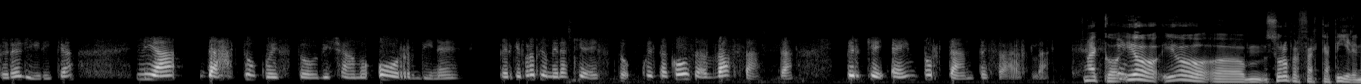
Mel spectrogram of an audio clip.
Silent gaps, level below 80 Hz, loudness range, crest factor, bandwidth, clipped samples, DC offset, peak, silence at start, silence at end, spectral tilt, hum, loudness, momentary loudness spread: none; -74 dBFS; 4 LU; 20 dB; 12 kHz; under 0.1%; under 0.1%; -6 dBFS; 0 s; 0 s; -6 dB/octave; none; -27 LUFS; 14 LU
